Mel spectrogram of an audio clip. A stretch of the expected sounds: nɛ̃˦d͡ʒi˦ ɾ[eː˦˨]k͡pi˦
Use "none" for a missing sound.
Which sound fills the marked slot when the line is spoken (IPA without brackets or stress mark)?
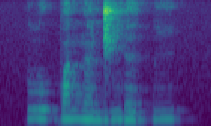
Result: eː˧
